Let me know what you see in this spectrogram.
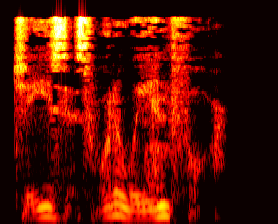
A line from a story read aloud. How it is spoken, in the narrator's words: a male voice said softly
